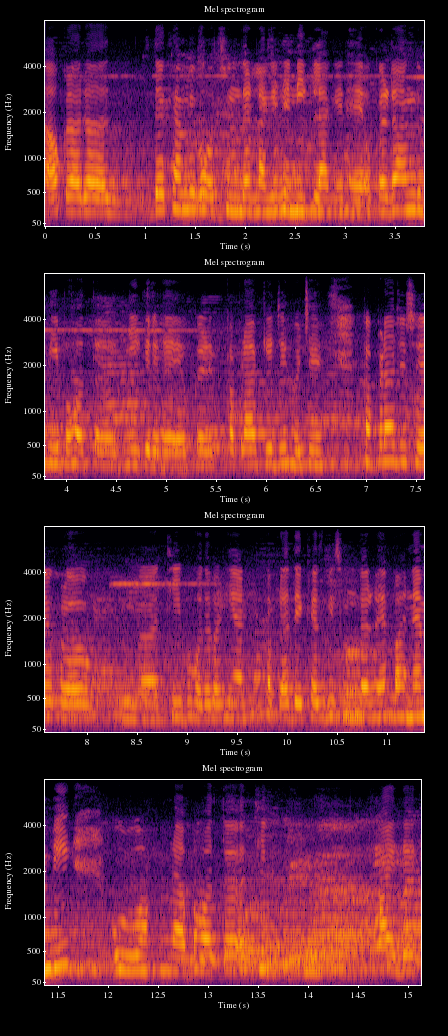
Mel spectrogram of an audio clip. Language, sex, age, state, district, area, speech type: Maithili, female, 30-45, Bihar, Purnia, urban, spontaneous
